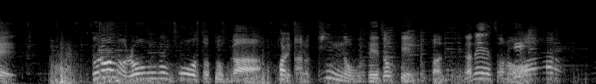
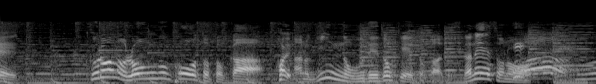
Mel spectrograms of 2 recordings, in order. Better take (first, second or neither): second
